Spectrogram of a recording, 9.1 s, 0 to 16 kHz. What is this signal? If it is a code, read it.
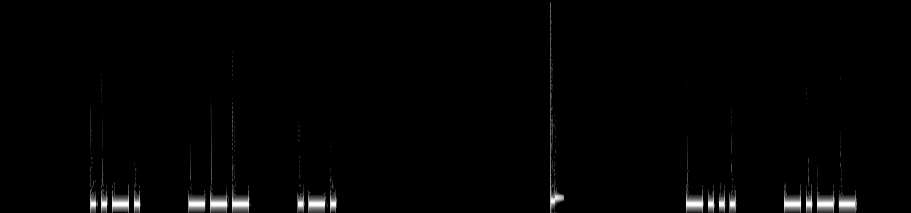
Morse code, heard as a keyed tone, about 23 wpm, spaced as for 13 wpm, 700 Hz. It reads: FOR BY
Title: 3x Character Spacing - Top 100 Words - 22wpm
